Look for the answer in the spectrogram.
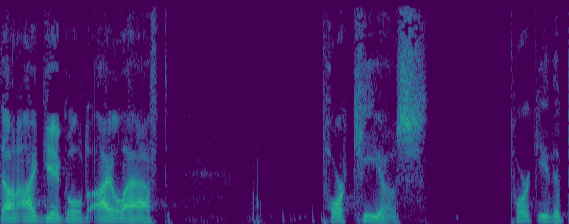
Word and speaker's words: Porcius: That's how you spell pronounce his name. It's Porcios. This is ridiculous. Paul's got all kinds of problems, and here comes Porky the Pig. That's really, Porcius is his name.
